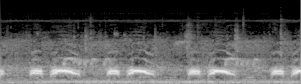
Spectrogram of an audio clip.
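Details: Spotted dove used as a lure bird set against a newly trained bird, giving low hollow coos in pairs: a short note then a longer, slightly arched one, each pair repeated about once a second, clean and close.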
